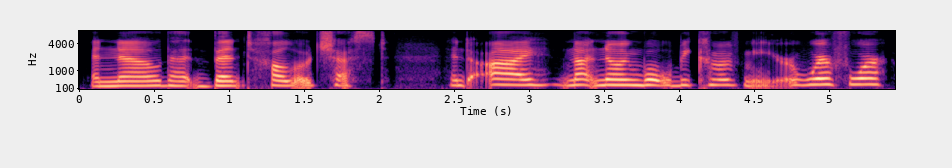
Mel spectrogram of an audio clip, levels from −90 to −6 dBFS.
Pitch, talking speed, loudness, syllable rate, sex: 255 Hz, 190 wpm, -17 LUFS, 5.0 syllables/s, female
